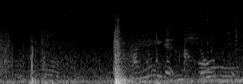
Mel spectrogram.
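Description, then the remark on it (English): A car door opens and shuts with a single solid thud, preceded by a softer rustle as someone climbs out of the car at a shale gas well site among fields near Blackpool, England. Faint voices murmur afterward. “climbs out of the car and looks out over the well site.”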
